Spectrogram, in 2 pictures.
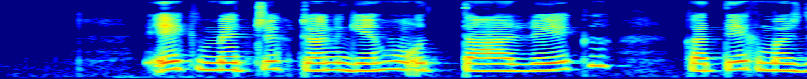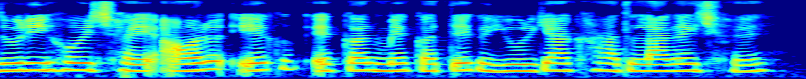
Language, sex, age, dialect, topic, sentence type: Maithili, female, 18-24, Bajjika, agriculture, question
